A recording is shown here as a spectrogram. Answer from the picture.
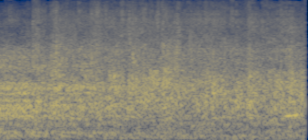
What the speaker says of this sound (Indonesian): Jangan dulu tepuk tangan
